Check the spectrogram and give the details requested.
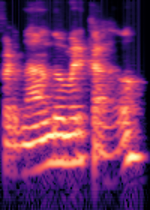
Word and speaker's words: Fernando Mercado: Do you want me to roll the R in how I pronounce my name?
